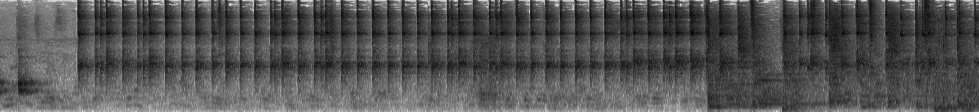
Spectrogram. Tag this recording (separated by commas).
Speech, Music, Vibraphone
